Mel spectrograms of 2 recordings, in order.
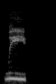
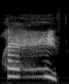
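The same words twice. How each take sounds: First: The vowel sounds like 'ee', as in leaf. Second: The vowel sounds like 'ay', as in safe. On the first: The speaker calls it wrong. "It's not Leif" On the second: The speaker calls it right. "it's Leif. L A Y F"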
